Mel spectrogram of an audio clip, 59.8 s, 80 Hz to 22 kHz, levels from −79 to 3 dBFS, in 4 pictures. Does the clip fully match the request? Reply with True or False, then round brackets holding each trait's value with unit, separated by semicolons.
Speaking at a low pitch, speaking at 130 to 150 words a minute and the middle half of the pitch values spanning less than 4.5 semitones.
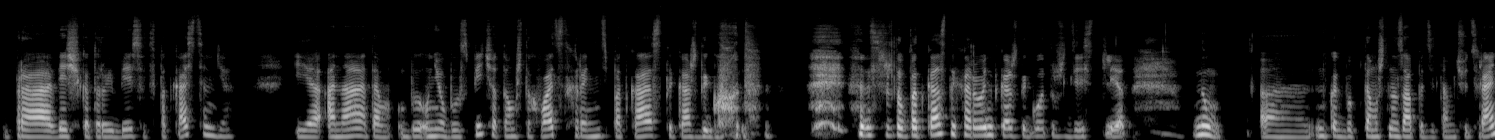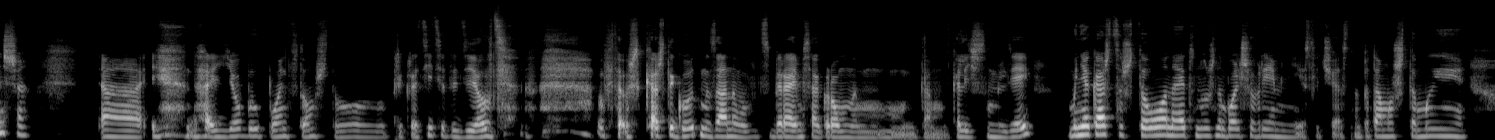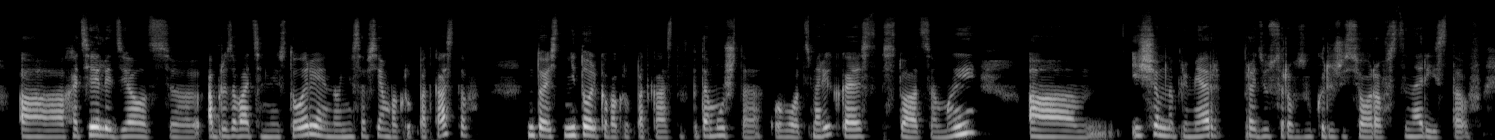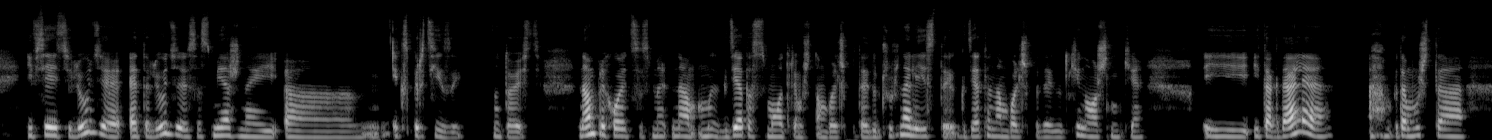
False (195 Hz; 145 wpm; 3.3 semitones)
